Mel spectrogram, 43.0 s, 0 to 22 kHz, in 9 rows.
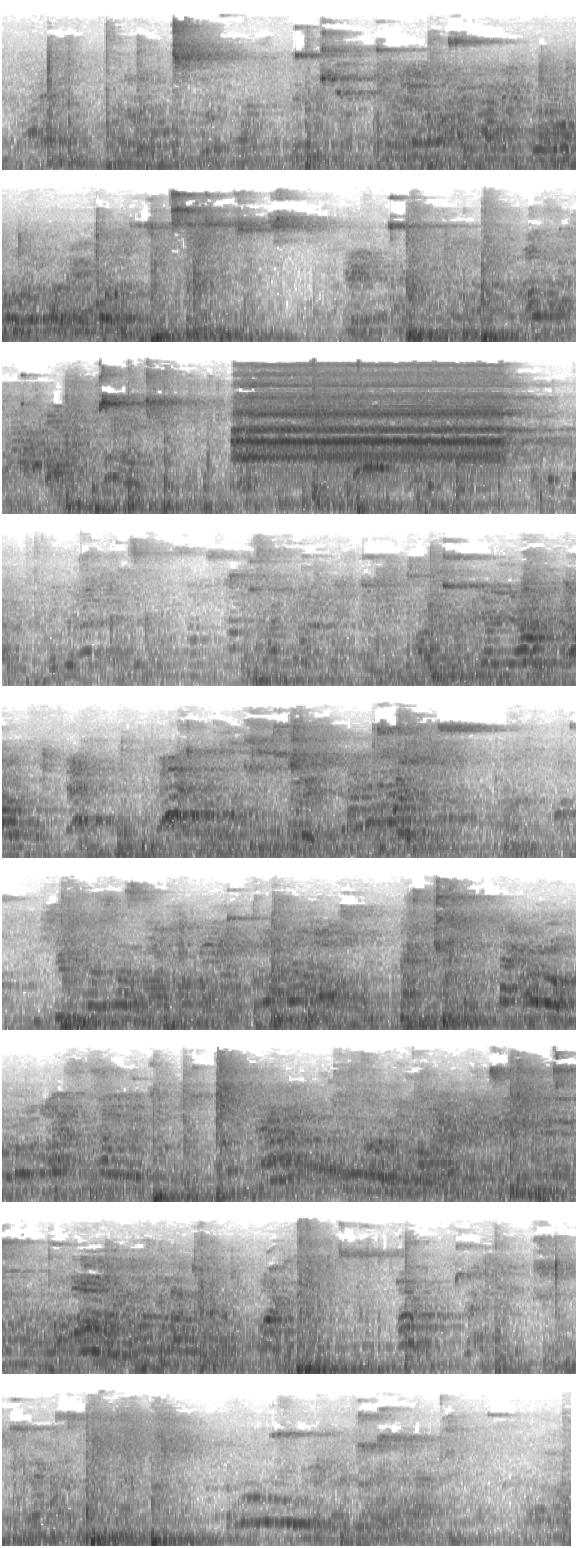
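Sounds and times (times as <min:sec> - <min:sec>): ball kicks and bounces echoing: 0:08.1 - 0:09.1, 0:34.6 - 0:36.6, 0:37.5 - 0:39.9
players calling out: 0:10.1 - 0:14.5
scoreboard buzzer: 0:11.5 - 0:14.3.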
